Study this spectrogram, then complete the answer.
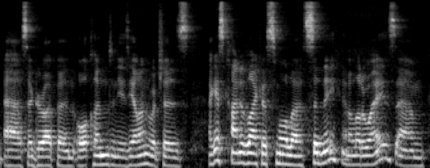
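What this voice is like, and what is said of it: New Zealand accent. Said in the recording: “originally from New Zealand, you might be able to tell from the accent”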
